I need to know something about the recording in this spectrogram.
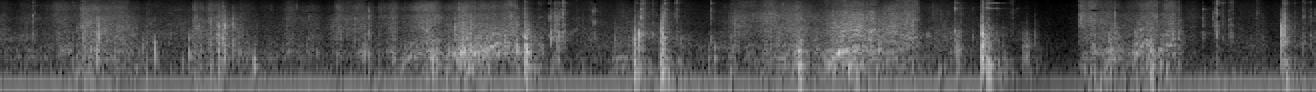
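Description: Nylon zipper pouches being handled and laid down: fabric rustling, with small clicks and clinks of the metal zipper pulls and grommets. A sharper knock comes just before five seconds.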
